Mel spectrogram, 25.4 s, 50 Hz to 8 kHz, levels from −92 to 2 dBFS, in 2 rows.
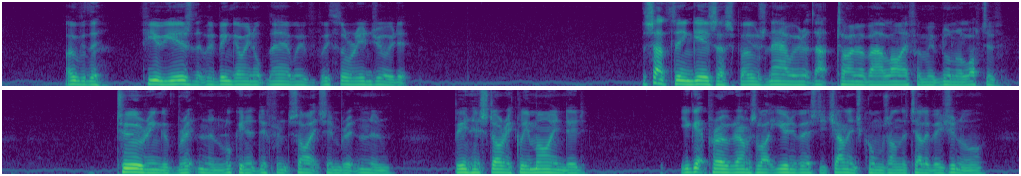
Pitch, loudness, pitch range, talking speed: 115 Hz, -32 LUFS, 105-130 Hz, 140 wpm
